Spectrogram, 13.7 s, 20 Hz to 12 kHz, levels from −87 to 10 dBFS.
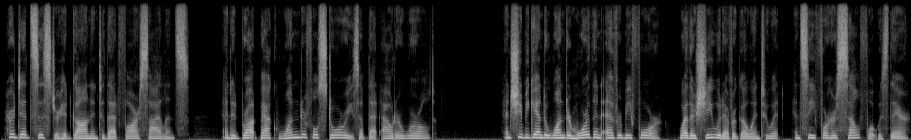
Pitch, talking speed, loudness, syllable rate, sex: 205 Hz, 185 wpm, -20 LUFS, 5.2 syllables/s, female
